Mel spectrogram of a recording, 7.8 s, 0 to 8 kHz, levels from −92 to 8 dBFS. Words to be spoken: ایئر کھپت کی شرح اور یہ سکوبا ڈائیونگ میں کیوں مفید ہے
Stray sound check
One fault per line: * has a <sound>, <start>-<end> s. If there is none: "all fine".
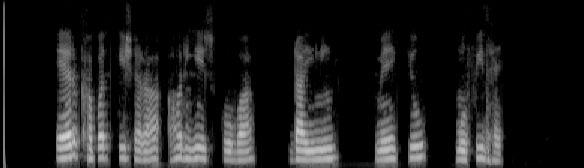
all fine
